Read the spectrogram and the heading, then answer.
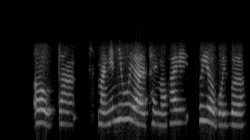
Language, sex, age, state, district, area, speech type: Bodo, female, 18-30, Assam, Kokrajhar, rural, conversation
